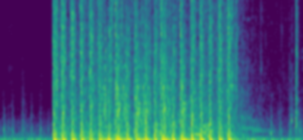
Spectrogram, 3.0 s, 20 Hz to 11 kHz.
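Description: Automatic gunfire in Call of Duty Modern Warfare 3 breaks out suddenly after a brief quiet moment, a loud, close, rapid rattle of shots lasting about two seconds before tailing off into an echoing decay.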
